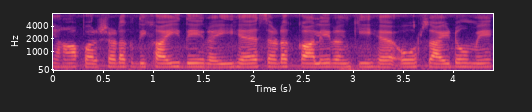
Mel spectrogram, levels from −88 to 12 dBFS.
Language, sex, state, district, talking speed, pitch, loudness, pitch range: Hindi, male, Haryana, Charkhi Dadri, 205 wpm, 190 Hz, -18 LUFS, 185-195 Hz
